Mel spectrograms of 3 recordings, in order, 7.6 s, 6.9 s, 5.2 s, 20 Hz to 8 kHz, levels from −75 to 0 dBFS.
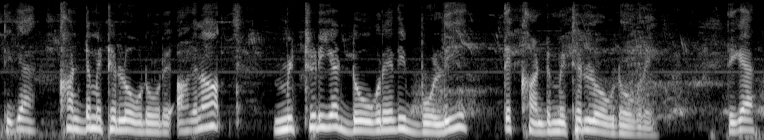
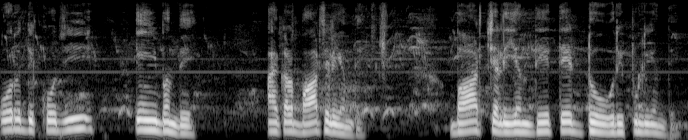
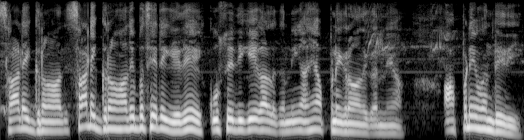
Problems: none marked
